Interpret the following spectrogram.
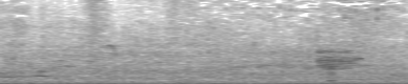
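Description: Outdoor ambience: a steady low rumble with faint distant voices of people nearby.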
